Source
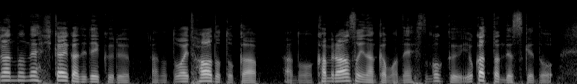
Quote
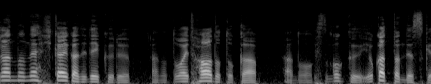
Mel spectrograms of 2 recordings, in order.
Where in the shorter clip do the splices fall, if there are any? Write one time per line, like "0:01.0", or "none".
0:03.1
